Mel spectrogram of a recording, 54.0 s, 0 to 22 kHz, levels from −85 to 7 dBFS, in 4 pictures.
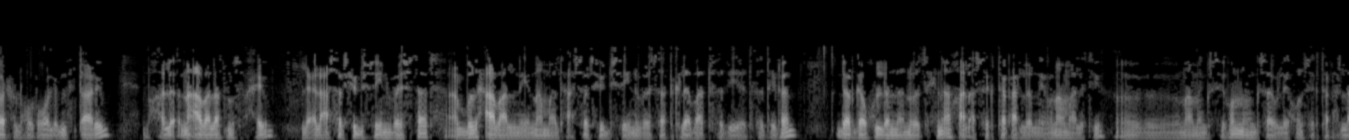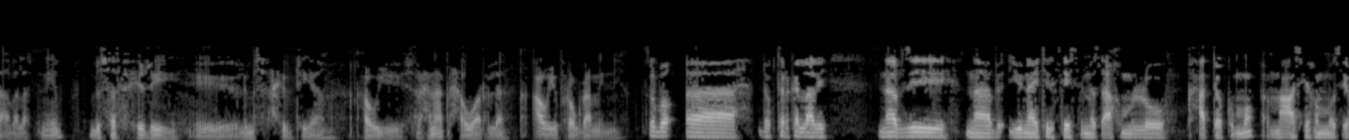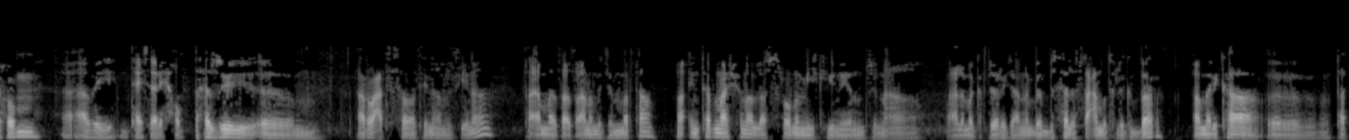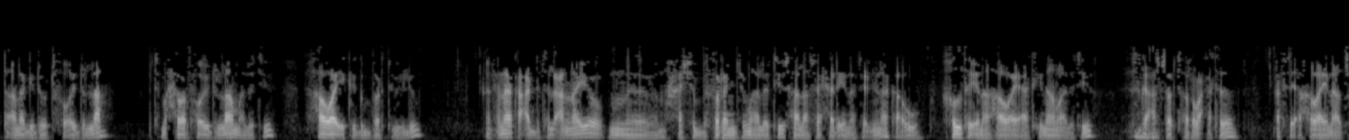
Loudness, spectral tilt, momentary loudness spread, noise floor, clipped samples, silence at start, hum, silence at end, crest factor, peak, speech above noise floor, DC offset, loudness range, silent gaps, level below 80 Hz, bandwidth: -30 LUFS; -4.5 dB/octave; 13 LU; -66 dBFS; under 0.1%; 0 s; none; 0 s; 26 dB; -4 dBFS; 36 dB; under 0.1%; 9 LU; none; -52 dBFS; 5.8 kHz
